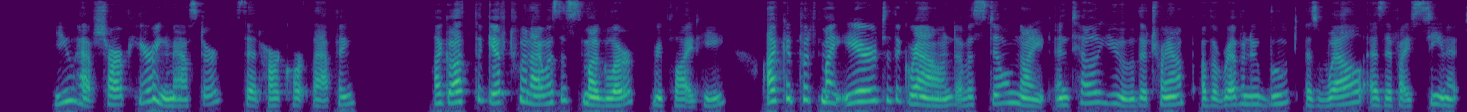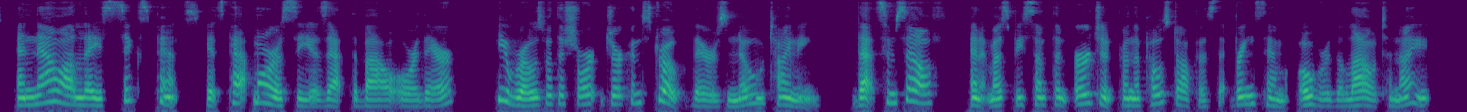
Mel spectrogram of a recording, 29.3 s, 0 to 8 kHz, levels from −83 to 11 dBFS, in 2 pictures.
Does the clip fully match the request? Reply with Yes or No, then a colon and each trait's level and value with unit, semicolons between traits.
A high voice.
Yes: high, 235 Hz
